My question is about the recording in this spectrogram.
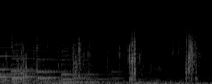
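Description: Footsteps climb down into a large chalk quarry at Stevns Klint on a windy day. A few faint, uneven crunching steps sound against a soft, continuous rush of wind.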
